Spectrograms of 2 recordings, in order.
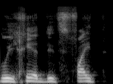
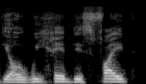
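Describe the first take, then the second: First: Slow Russian accent, second attempt; retry of the Russian accent. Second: Slow, put-on Russian accent; drawn-out imitation of a Russian accent; Red Guardian Russian accent. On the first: Vlogger redoing his doubtful Russian accent impression, slow Russian accent. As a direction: try the Russian accent again, slowly. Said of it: "I don't know if that was a good Russian accent". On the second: Vlogger imitating a character recalling his old fight, slow Russian accent. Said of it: "he talks with a Russian accent".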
